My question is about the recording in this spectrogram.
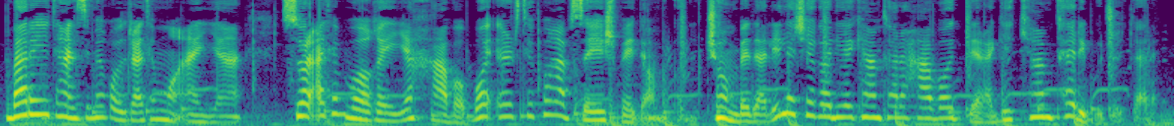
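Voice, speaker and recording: A woman reading a scripted science explainer in an even, read-aloud manner. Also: on the high side, soft background music. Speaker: channel narrator.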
